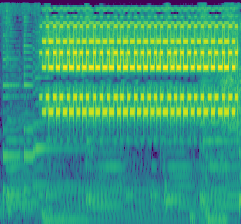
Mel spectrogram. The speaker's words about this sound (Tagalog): Sandali lang babe ha, ah. sasagutin ko lang tong tawag.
